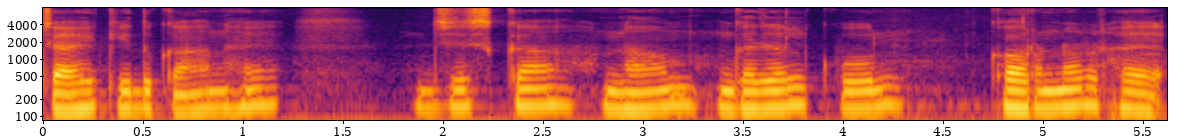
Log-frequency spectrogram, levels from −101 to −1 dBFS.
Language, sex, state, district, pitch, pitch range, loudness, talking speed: Hindi, male, Uttar Pradesh, Lucknow, 145 Hz, 135-155 Hz, -18 LUFS, 105 wpm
